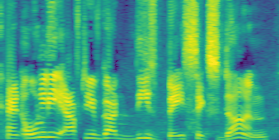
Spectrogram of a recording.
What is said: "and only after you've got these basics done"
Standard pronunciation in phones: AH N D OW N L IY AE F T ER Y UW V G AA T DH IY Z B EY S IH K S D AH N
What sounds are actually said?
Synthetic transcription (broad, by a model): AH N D OW N L IY AE F T ER Y UW V G AA T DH IY Z B EY S IH K S D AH N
